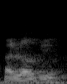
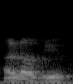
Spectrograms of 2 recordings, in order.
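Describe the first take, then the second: First: It is said in a flat monotone. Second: The same.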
